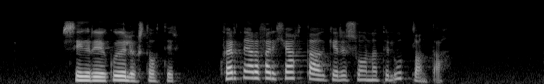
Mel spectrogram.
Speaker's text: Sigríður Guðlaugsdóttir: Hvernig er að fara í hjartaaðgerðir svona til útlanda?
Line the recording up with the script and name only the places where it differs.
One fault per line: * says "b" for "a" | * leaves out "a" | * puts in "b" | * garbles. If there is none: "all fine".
all fine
